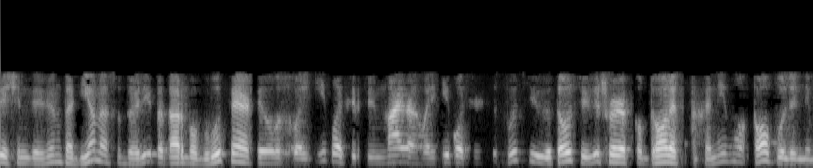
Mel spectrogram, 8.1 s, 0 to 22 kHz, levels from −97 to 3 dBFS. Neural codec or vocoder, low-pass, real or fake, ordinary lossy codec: codec, 16 kHz, 0.5 kbps, X-Codec, HuBERT features, trained on balanced general audio; 3.6 kHz; fake; MP3, 24 kbps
